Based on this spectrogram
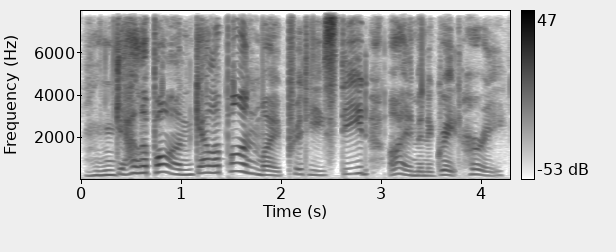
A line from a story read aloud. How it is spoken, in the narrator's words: he cried out gaily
